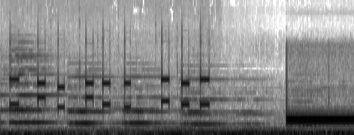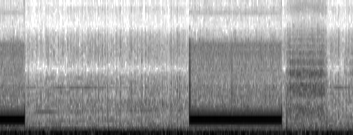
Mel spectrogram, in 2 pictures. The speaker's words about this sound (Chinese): 他立即拨打女儿的手机。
